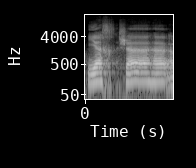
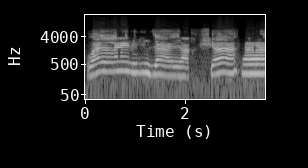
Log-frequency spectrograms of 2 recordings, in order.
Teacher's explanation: tapi jangan sampai ghain ketika sukun jadi huruf kha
